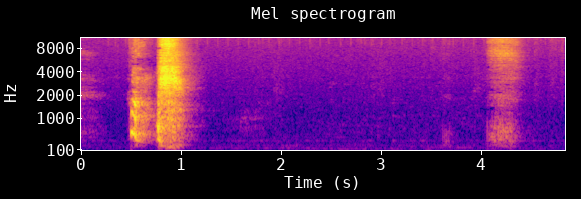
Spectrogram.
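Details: Person with bad hay fever: two sharp, explosive sneezes in quick succession, then a sniff and a softer exhale; hay fever sneezing.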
